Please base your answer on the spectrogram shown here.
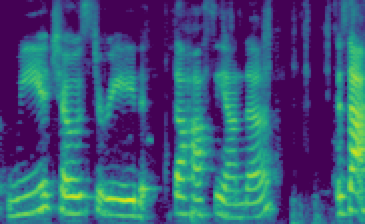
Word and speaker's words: hacienda: chose to read the hacienda is that how you properly say it it's like my name the h in spanish is silent so is the hacienda i'm sorry i'm like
